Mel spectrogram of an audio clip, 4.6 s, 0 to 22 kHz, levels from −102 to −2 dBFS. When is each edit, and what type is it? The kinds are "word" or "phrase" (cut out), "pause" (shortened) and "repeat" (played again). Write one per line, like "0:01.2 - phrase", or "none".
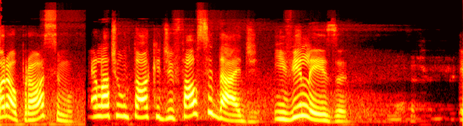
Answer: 0:01.1 - phrase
